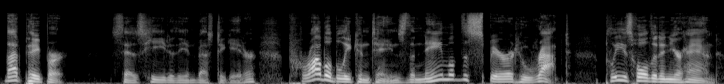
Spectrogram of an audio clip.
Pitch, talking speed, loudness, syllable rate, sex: 125 Hz, 180 wpm, -19 LUFS, 5.4 syllables/s, male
